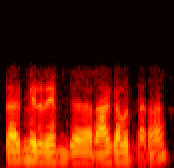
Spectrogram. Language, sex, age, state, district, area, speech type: Telugu, male, 18-30, Telangana, Bhadradri Kothagudem, urban, conversation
